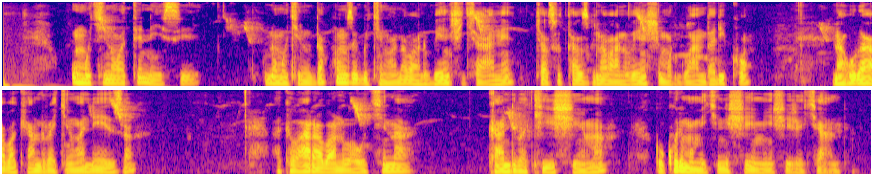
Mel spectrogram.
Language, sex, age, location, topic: Kinyarwanda, male, 18-24, Musanze, government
